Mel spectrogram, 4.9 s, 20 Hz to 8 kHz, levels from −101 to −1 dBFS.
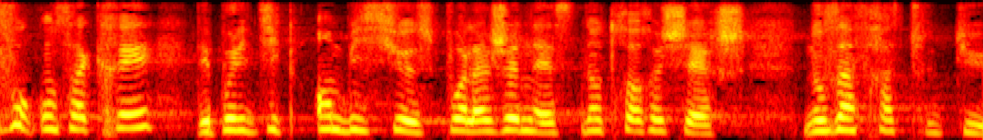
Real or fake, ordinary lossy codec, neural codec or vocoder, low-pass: real; none; none; 7.2 kHz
